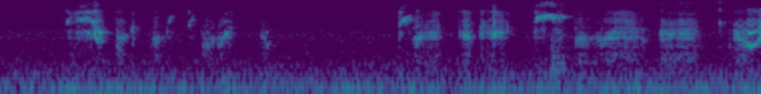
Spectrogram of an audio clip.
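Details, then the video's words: Pet parrotlet, a three-month-old male, repeating learned phrases and words from a small travel cage; faint scratchy, chattering bursts of bird-voiced speech come in short clusters, with quiet pauses between them and a low hum underneath. "Talking Parrotlet"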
